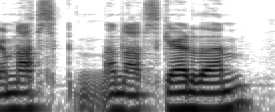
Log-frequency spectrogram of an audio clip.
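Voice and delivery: ordinary delivery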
